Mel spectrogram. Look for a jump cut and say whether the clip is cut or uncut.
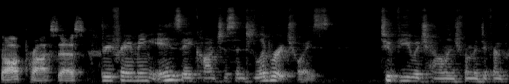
cut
